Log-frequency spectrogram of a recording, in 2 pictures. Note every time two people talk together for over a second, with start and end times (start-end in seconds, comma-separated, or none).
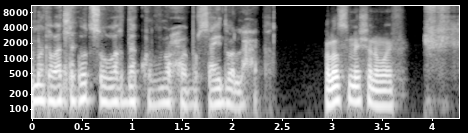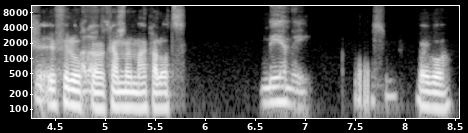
none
